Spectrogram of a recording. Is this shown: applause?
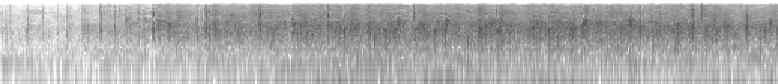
yes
